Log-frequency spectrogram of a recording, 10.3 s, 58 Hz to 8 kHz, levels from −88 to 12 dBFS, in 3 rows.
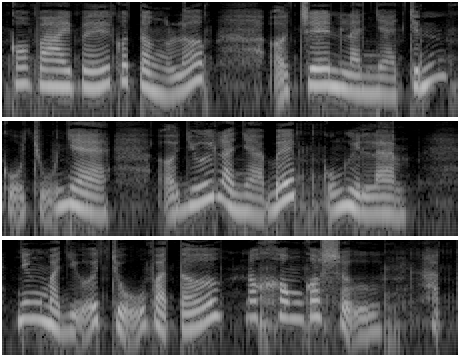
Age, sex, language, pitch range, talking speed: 20-39, female, Vietnamese, 175-240 Hz, 195 wpm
